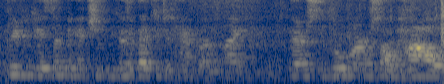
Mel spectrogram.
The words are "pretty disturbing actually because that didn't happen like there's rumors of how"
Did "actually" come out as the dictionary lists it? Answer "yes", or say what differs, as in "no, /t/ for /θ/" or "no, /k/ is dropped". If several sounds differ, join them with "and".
no, /k/ is dropped and /l/ is dropped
